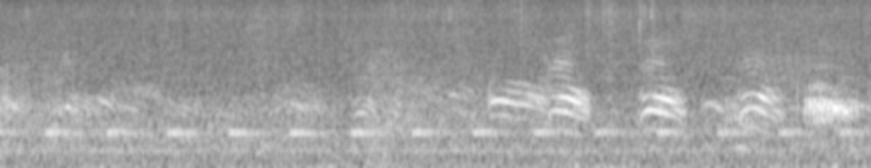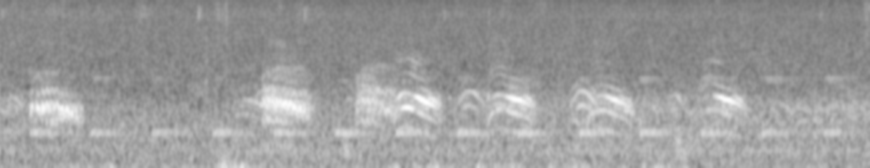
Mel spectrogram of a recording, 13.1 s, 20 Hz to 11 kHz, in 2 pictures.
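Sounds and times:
birds calling and cawing: 3.1 - 7.4, 8.2 - 12.5.

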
